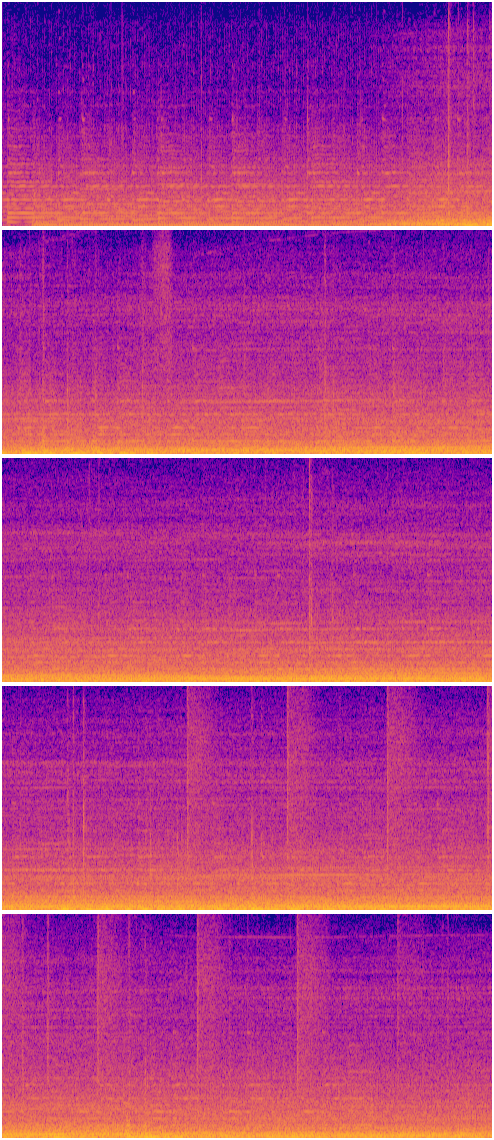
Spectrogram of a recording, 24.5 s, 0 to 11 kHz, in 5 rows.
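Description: Background music over a 6.0 Powerstroke V8 turbo-diesel running and pulling hard, getting louder about four seconds in, with a slowly rising engine note through the middle. The truck's high-pressure oil pump is failing: it makes only about 750 psi of injection control pressure while over 3,500 is demanded.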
